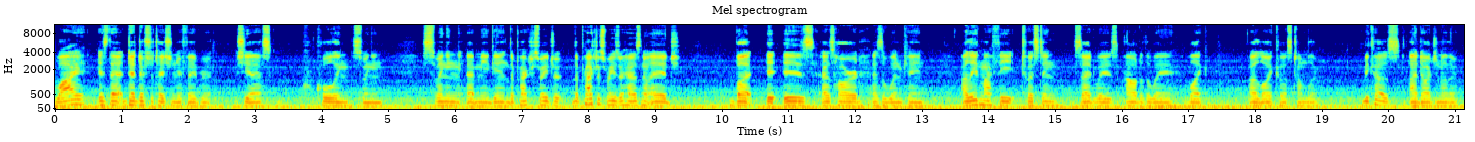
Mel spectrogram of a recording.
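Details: Adult man who stutters, by his own account a little, reading a novel chapter aloud as practice to help his stutter; part-word and word repetitions and revisions; stuttering.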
